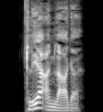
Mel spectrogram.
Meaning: wastewater treatment plant
- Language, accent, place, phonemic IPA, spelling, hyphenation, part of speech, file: German, Germany, Berlin, /ˈklɛːɐ̯ˌʔanlaːɡə/, Kläranlage, Klär‧an‧la‧ge, noun, De-Kläranlage.ogg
